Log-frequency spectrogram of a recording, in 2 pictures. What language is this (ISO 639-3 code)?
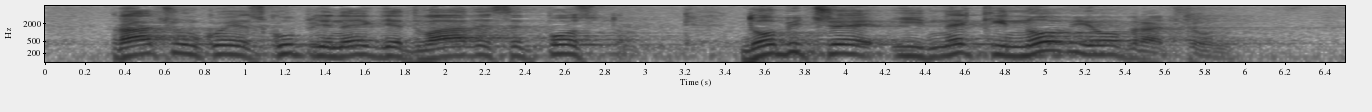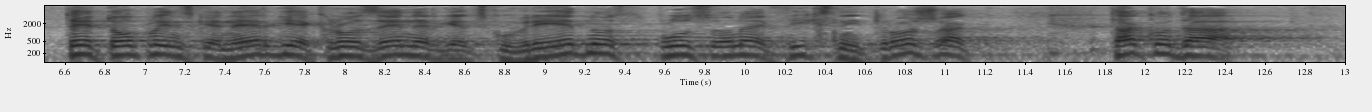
hrv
